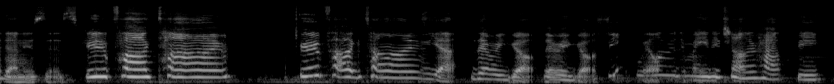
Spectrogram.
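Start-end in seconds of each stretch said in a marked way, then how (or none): 0.8-4.2 loud, drawn-out cheer; rallying call. Pretend. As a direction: call it out slow and high, stretching each word. Cheering a chat message on.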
